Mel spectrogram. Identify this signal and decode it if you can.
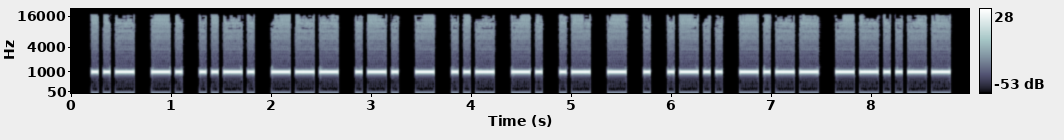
Morse code, heard as a keyed tone, about 20 wpm, 1000 Hz. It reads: UNFORTUNATELY,
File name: qotdfiles / 20wpm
